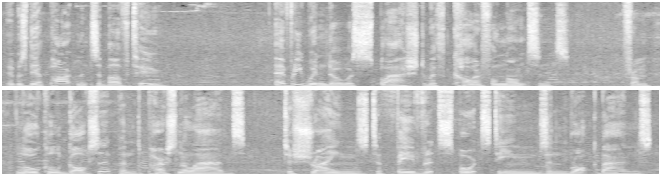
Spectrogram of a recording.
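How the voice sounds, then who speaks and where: A man's voice: medium pitch, expressive, measured pace, a little mellow, slight background noise. A man reading scripted narration for an audio drama.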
